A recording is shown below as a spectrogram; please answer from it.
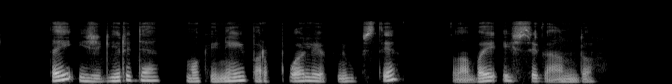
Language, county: Lithuanian, Telšiai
